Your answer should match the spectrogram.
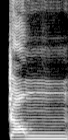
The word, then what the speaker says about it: trong: 자, 그다음에 trong 이렇게 담으셔야 돼요. trong r 발음해서 trong 뭐뭐 동안에 어디 안에 뭐뭐 동안에라는 표현이에요.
